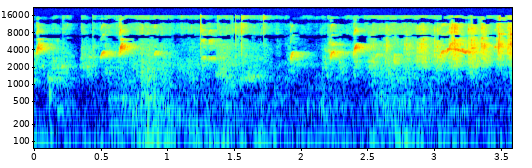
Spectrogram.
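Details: Aviary-kept Major goldfinches near fresh bird sand: clipped bright chirps repeated every half second or so, with a brief thin drawn-out note near the end and faint background hiss.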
